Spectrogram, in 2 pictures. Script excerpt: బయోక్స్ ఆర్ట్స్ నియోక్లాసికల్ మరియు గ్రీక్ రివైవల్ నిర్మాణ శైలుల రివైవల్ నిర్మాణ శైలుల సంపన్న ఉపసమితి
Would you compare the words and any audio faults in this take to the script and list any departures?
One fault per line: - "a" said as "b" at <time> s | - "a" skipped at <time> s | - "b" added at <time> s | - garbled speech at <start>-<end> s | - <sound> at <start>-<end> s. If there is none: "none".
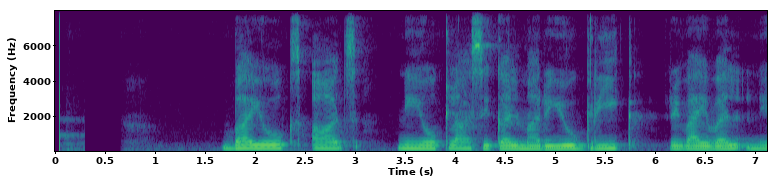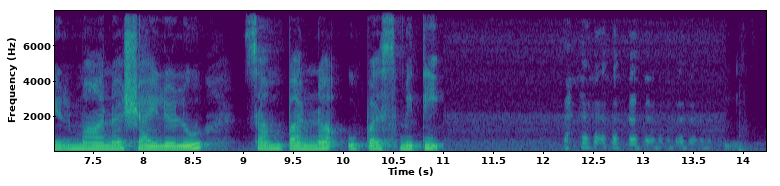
- "రివైవల్ నిర్మాణ శైలుల" skipped at 8.5 s
- laugh at 12.2-13.8 s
